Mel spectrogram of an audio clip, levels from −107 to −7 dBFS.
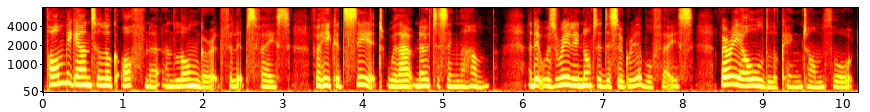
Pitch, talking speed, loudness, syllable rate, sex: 230 Hz, 180 wpm, -20 LUFS, 5.1 syllables/s, female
